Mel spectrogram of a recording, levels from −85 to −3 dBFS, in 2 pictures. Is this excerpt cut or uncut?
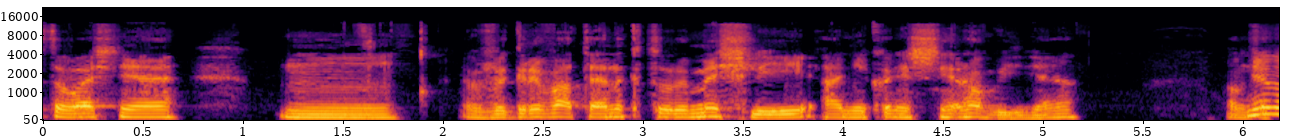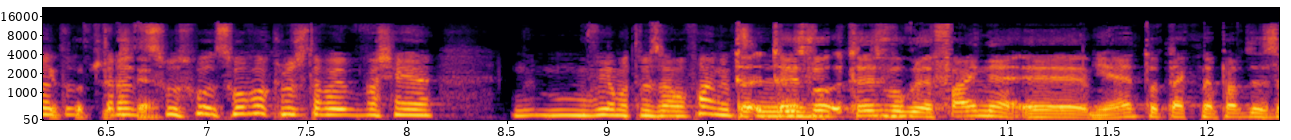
cut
